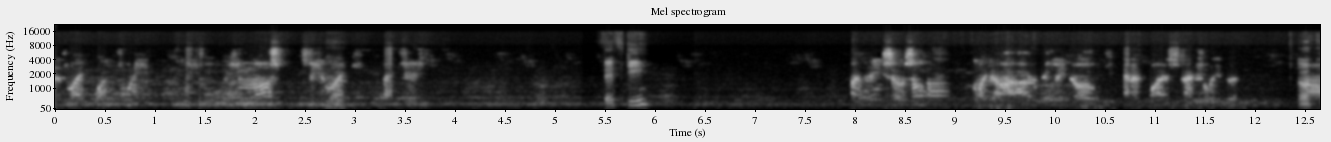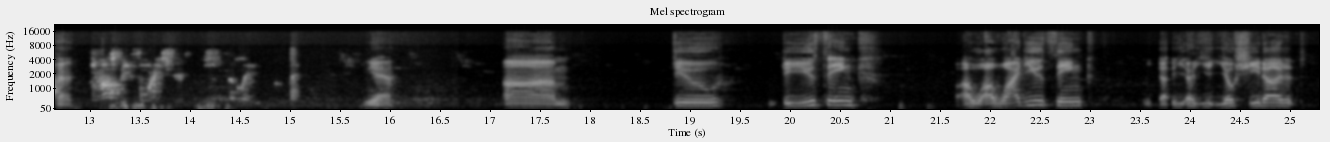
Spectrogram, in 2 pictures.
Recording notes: PLEASE IGNORE BACKGROUND NOISE, WE HAD TO MOVE OUTSIDE DUE TO NETWORK ISSUES. ALSO, IGNORE ANY SMALL STUTTERS.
